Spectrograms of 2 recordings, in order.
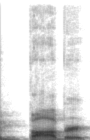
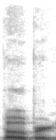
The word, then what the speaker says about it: Boebert: You usually say Bobbert, and you said Boebert.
